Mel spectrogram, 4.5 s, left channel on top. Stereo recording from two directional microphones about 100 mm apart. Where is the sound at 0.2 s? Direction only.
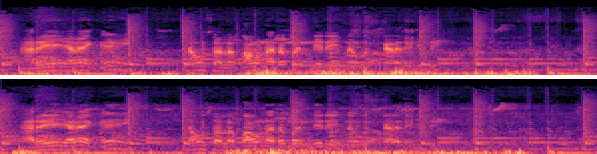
30° right (ahead or behind).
